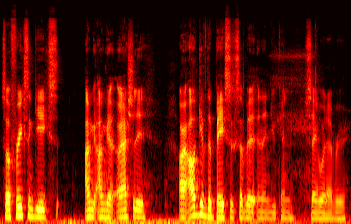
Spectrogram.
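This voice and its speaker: Young male podcast host, smooth resonant voice, relaxed rambling chat with fillers. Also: medium pitch, moderate pace. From Minnesota. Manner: laid-back, rambling, frequent fillers. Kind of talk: casual chat. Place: home, with dog beside him.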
